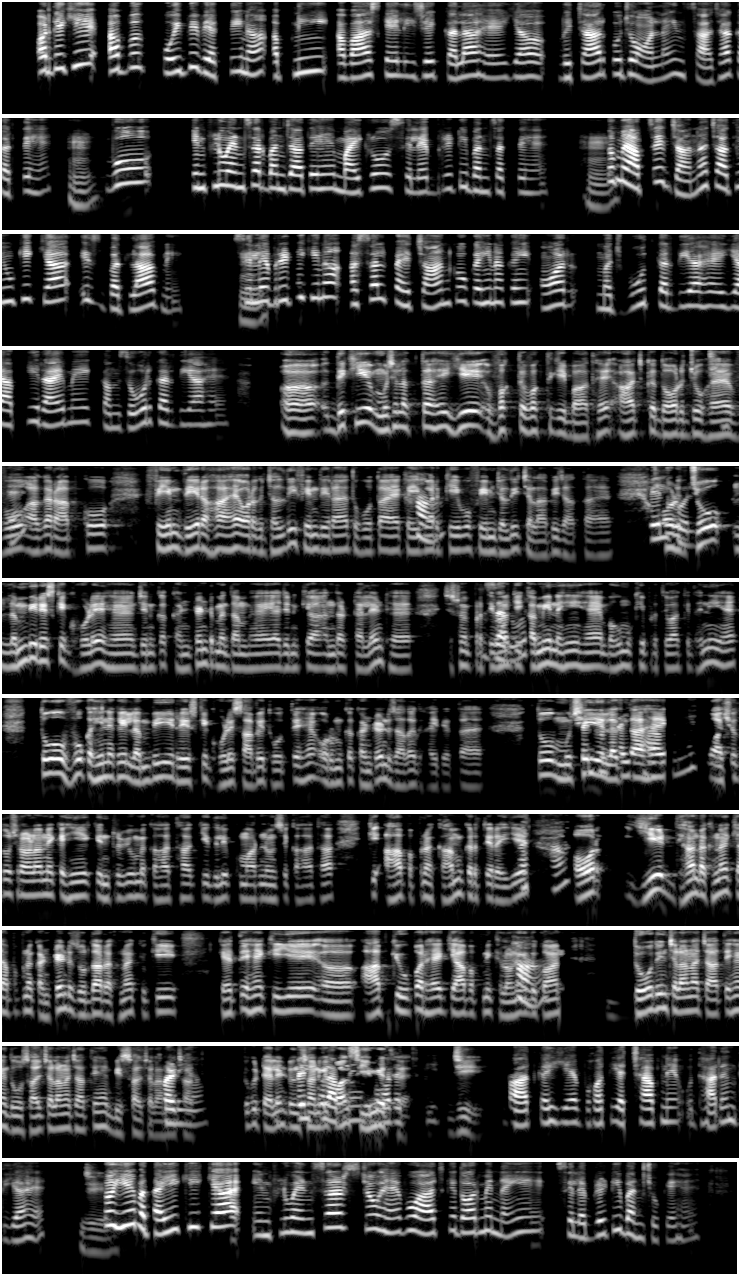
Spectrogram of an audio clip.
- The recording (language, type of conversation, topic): Hindi, podcast, सोशल मीडिया ने सेलिब्रिटी संस्कृति को कैसे बदला है, आपके विचार क्या हैं?
- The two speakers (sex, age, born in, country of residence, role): female, 25-29, India, India, host; male, 25-29, India, India, guest
- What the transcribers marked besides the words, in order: in English: "इन्फ़्लुएन्सर"; in English: "माइक्रो सेलिब्रिटी"; in English: "सेलिब्रिटी"; in English: "फ़ेम"; in English: "फ़ेम"; in English: "फ़ेम"; in English: "कंटेन्ट"; in English: "टैलेंट"; in English: "कंटेन्ट"; in English: "कंटेन्ट"; in English: "टैलेंट"; in English: "सेलिब्रिटी"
